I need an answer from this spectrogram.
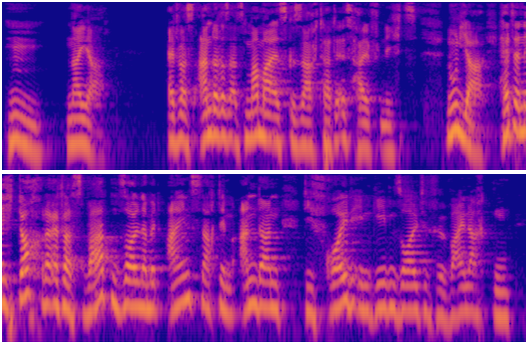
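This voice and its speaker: Lively German storyteller man. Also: sits high, brisk, few pauses. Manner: lively storytelling, asks children questions. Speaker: pastor. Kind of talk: children's story in a church service.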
